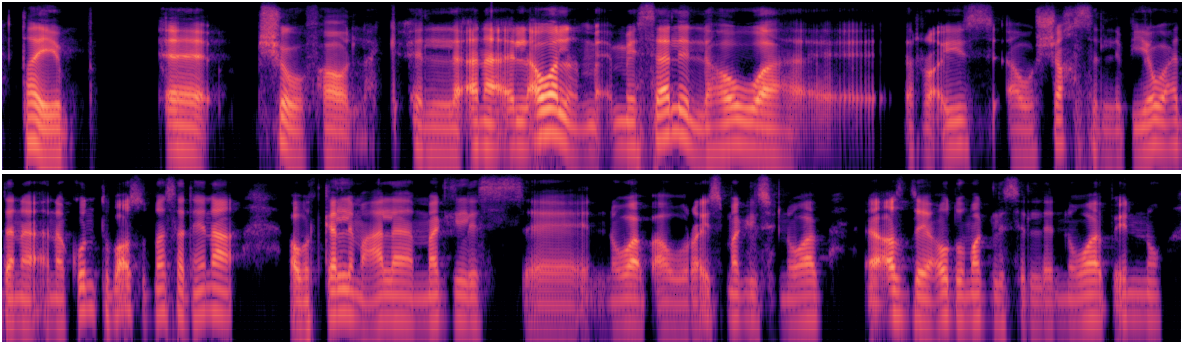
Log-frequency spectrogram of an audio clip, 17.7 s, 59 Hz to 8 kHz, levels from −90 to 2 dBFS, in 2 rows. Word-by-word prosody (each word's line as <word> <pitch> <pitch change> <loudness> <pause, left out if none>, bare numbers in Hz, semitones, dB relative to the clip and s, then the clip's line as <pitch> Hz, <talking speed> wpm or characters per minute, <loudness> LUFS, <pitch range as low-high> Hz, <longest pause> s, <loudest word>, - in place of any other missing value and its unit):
طيب، 100 -10 +5 0.7
آآ، 110 -2 +5 0.3
شوف 90 0 -1
هاقول 95 -2 +1
لك. - - -17
ال 100 -1 -4
أنا 120 0 +5
الأوّل 145 - +8
م 110 - -6 0.2
مثال 150 +9 +4
اللي 110 -10 0
هو 115 -2 +2 0.8
الرئيس 125 - -6
أو 95 -1 -6
الشخص 95 - -5
اللي 95 0 -14
بيوعِد، 120 +5 -4
أنا 105 -1 -1
أنا 105 -1 -4
كنت 150 +6 -7
باقصد 120 - -1
مثلًا 140 -2 -3
هنا 140 -2 +3 0.4
أو - - +3
باتكلم 130 +7 0
على 115 0 0
مجلس 115 0 -7
آآ 90 0 -7
النوّاب 100 +2 -1
أو 95 0 -5
رئيس 95 - -5
مجلس 115 -2 -5
النوّاب، 110 +2 -3 0.4
قصْدي 120 -4 +2
عضو 115 +2 -2
مجلس 110 -4 -6
النوّاب 105 +4 -5
إنه 120 -1 -9
115 Hz, 130 wpm, -25 LUFS, 100-120 Hz, 0.8 s, الأوّل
